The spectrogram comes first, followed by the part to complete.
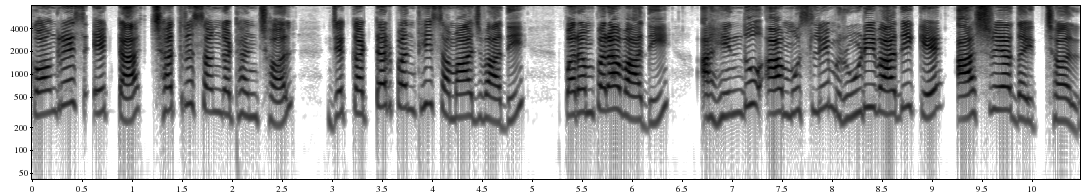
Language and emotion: Maithili, neutral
